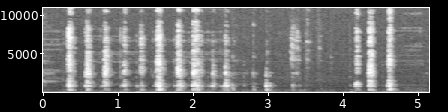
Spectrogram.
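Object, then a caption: Pen on notebook paper. A blue pen held in the hand writes lines of characters on the right-hand page of an open paper notebook resting on a wooden desk. Quiet, quick, scratchy strokes come in short bursts, each a dry, bright scrape with a mid-range body, with a brief lull before a final few strokes.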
